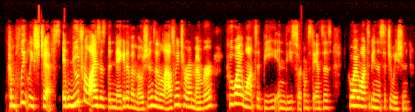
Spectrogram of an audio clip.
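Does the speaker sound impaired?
No.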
